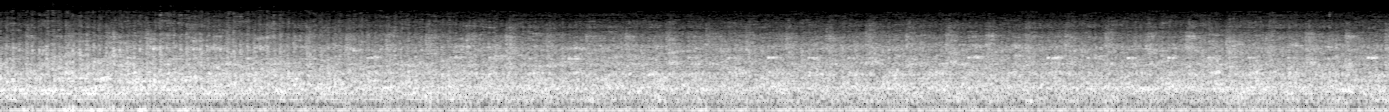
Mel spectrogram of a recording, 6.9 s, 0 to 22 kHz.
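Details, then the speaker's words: Cat diesel in a 1983 Kenworth cabover, idling steadily with even clatter and no misses or knocks after the timing and overhead were set; still running on an electric fuel pump because the mechanical pump isn't working; normal idle. "But man, listen to it purr like a kitten."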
